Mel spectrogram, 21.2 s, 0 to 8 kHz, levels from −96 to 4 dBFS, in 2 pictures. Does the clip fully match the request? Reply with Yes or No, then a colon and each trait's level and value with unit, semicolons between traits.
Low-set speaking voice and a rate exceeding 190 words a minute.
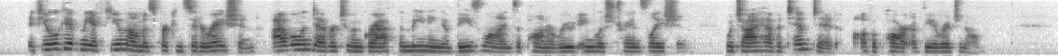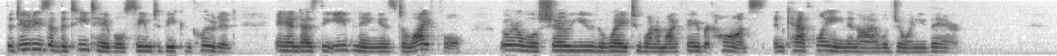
No: high, 190 Hz; average, 200 wpm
